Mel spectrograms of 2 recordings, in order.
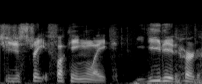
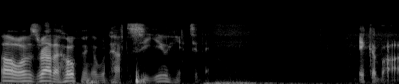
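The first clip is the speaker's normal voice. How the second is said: smug, self-satisfied, gloating, smirking tone; 5 dB quieter than usual. Game narrator voices Tiziana speaking to Ichabod, smug and smirking. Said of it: "just smirk on her on her face".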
